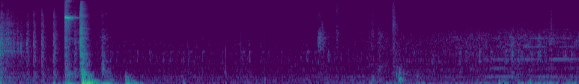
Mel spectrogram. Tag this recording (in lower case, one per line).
bathroom ventilation fan running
